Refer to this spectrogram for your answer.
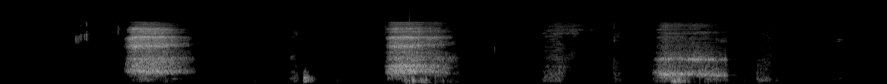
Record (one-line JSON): {"exhalation_length": "8.9 s", "exhalation_amplitude": 10091, "exhalation_signal_mean_std_ratio": 0.37, "survey_phase": "beta (2021-08-13 to 2022-03-07)", "age": "65+", "gender": "Male", "wearing_mask": "No", "symptom_none": true, "smoker_status": "Ex-smoker", "respiratory_condition_asthma": false, "respiratory_condition_other": false, "recruitment_source": "REACT", "submission_delay": "2 days", "covid_test_result": "Negative", "covid_test_method": "RT-qPCR"}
